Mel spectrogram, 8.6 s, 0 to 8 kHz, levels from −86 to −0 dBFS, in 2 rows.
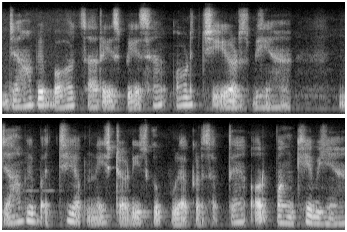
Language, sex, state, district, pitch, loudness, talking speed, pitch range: Hindi, male, Bihar, Patna, 145 Hz, -19 LUFS, 170 wpm, 125-160 Hz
